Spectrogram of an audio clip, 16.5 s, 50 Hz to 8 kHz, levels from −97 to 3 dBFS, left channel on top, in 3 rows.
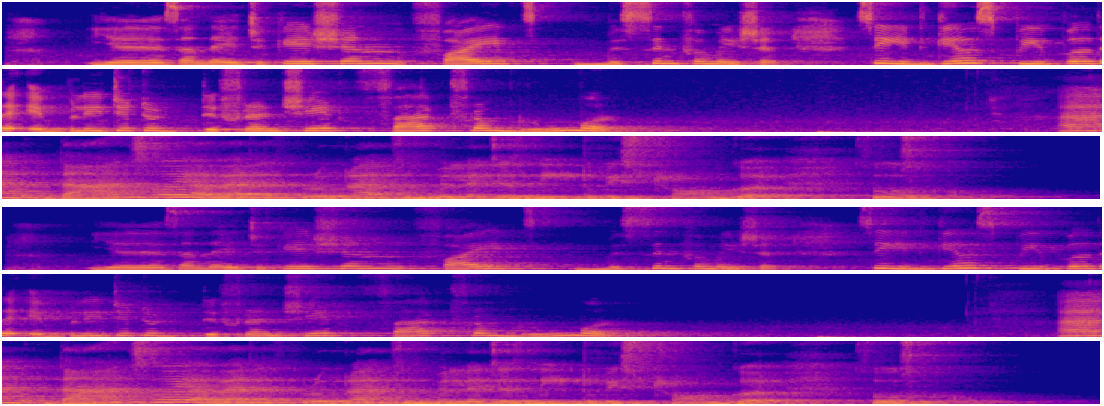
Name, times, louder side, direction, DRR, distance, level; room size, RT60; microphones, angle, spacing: voice 1, 0.4-2.6 2.9-8.6, left 5 dB, 60° left, 18 dB, 0.4 m, -28 dB
voice 2, 10.8-15.8, equal, 10° right, -2 dB, 1.6 m, -31 dB
12.5 x 7.7 x 5.7 m, 1.4 s
head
